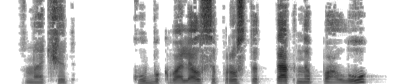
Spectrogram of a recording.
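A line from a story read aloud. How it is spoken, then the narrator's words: Confused drawl. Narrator (Russian): растерянно протянул Фэш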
